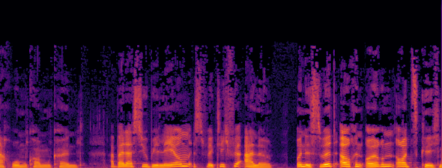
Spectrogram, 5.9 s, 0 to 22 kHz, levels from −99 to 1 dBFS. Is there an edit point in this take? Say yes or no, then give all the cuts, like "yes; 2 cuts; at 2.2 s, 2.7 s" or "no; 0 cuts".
no; 0 cuts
